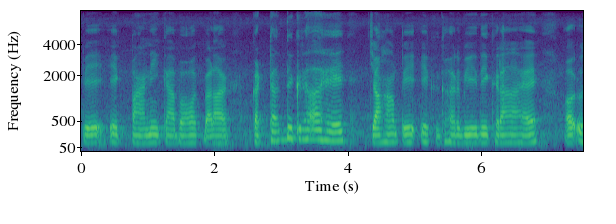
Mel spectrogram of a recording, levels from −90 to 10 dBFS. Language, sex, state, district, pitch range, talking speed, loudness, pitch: Hindi, male, Bihar, Kaimur, 120-130 Hz, 160 wpm, -22 LUFS, 125 Hz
